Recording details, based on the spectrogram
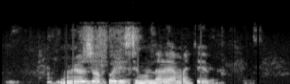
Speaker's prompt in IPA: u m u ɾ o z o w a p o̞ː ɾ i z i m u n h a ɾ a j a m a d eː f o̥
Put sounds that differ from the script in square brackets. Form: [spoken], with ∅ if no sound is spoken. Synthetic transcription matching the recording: u m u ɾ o z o w a p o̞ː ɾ i [s] i m u n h a ɾ a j a m a [ɟ] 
